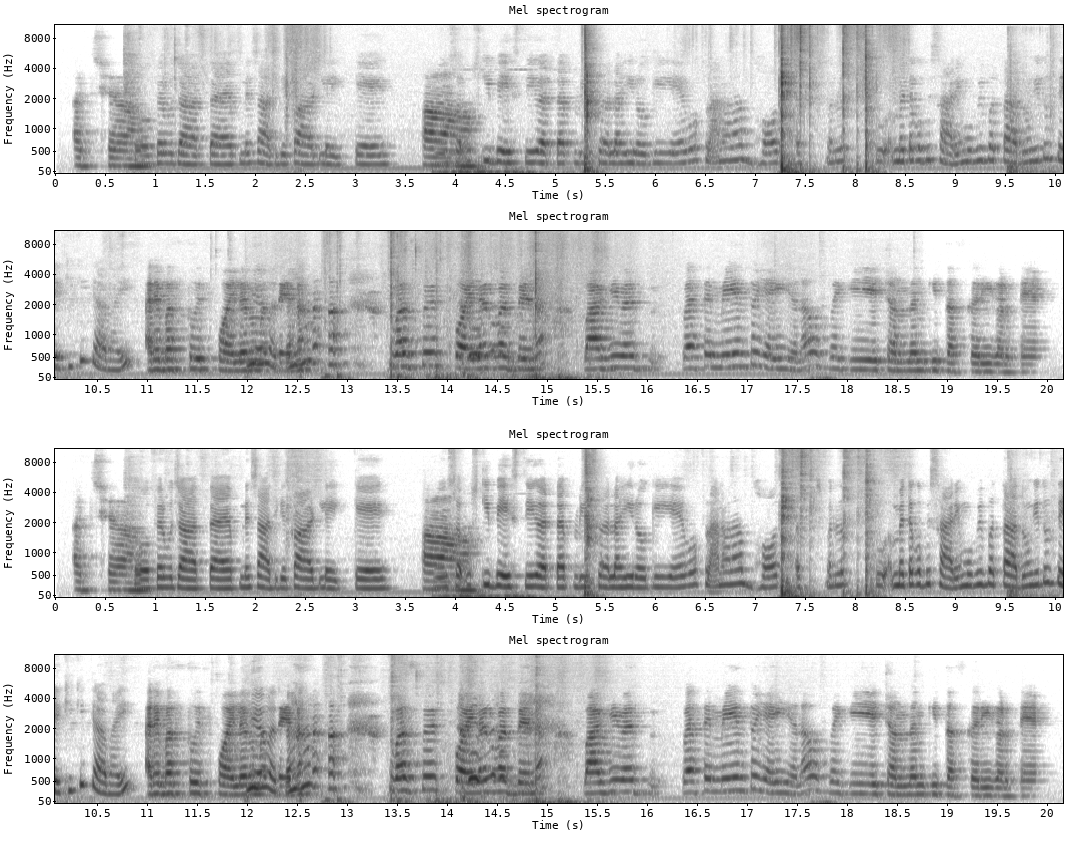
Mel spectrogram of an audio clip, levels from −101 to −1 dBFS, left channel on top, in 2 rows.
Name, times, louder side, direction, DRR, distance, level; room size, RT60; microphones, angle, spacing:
voice 1, 0.2-0.9 3.7-4.2 11.0-19.9, right 2 dB, 25° right, 0.8 m, -34 dB
sound 1, 0.7-18.8, left 4 dB, 80° left, 0.9 m, -42 dB
voice 2, 0.8-3.3 3.8-7.3 7.7-7.9 8.2-10.9 12.0-12.7 13.0-13.2 14.1-15.0, right 6 dB, 55° right, 0.3 m, -35 dB
sound 2, 9.5-14.0, equal, 15° left, 1.3 m, -53 dB
6.4 x 4.4 x 3.8 m
head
